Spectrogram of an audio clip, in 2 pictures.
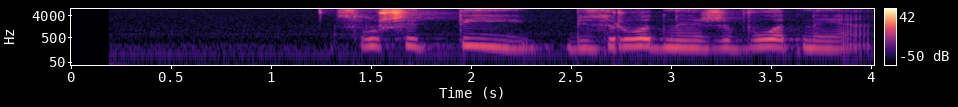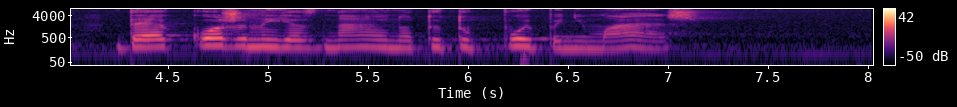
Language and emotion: Russian, angry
